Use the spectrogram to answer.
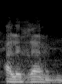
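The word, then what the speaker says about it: Aleichem: Euh, mais, en fait, ça se prononce Alrem. Donc, euh, de toute manière, quelle que soit la manière dont on l'écrit, il y a 9 chances sur 10 pour qu'on le prononce mal.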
